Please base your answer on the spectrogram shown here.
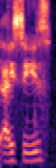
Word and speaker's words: Isis: about the religion of Isis so Isis or Isis but pronunciation is technically ices is this Egyptian goddess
